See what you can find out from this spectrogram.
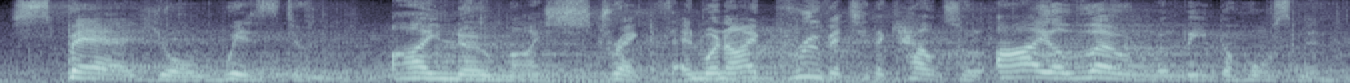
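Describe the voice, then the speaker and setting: A woman's voice: fairly low pitch, animated, normal speed, natural voice. An actress playing a fierce, proud, impatient female horseman of the apocalypse in a fantasy game, with a haughty, defiant manner. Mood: proud, determined. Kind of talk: dramatic fantasy game cutscene acting. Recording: echoing reverb, music underneath.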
